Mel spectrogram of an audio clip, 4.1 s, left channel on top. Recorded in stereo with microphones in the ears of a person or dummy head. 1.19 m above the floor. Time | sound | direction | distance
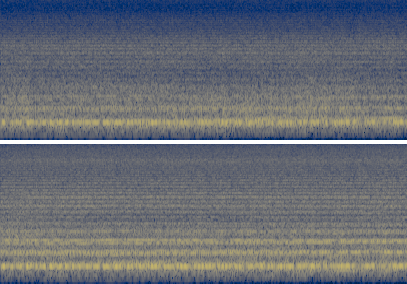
0.0 | a drone | 50° right (ahead or behind) | ?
